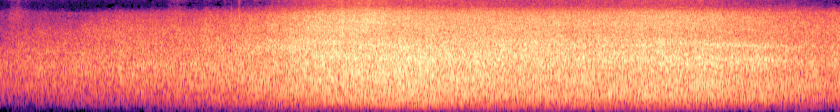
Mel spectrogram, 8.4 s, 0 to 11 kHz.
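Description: Renfe AVE Series 102 (Talgo 350) high-speed electric train passing at speed: a rushing noise that swells for about three seconds, stays loud for a few seconds as the train goes by, then fades near the end.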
